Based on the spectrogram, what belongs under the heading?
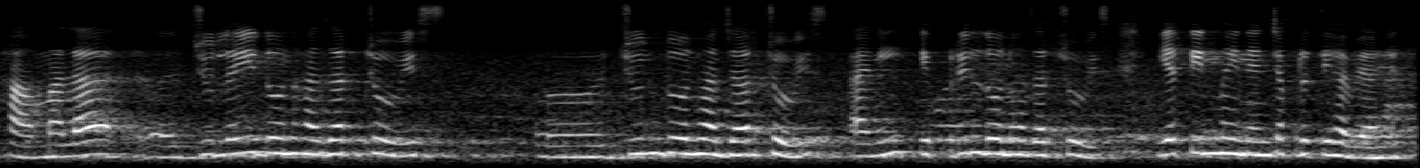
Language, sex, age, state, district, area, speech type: Marathi, female, 18-30, Maharashtra, Satara, urban, spontaneous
